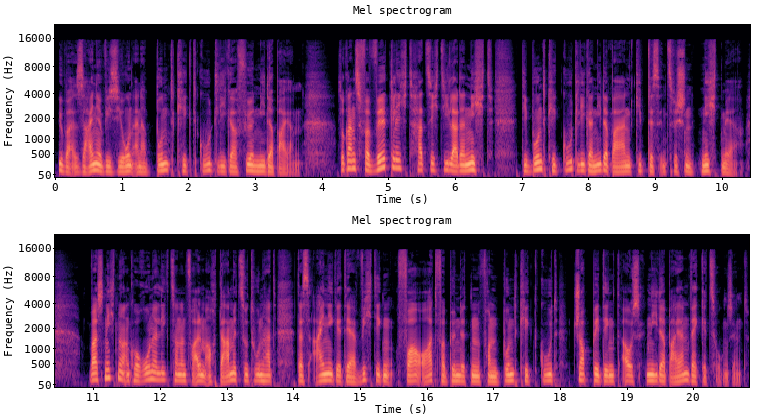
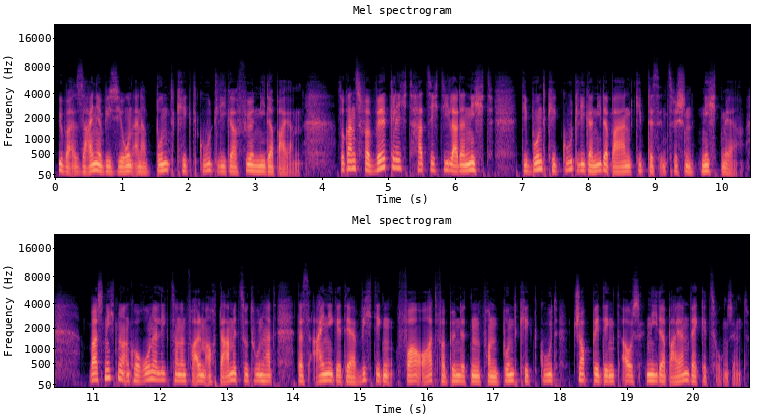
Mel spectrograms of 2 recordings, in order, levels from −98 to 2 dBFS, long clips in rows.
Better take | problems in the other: first | muffled; very; fading above 3 kHz

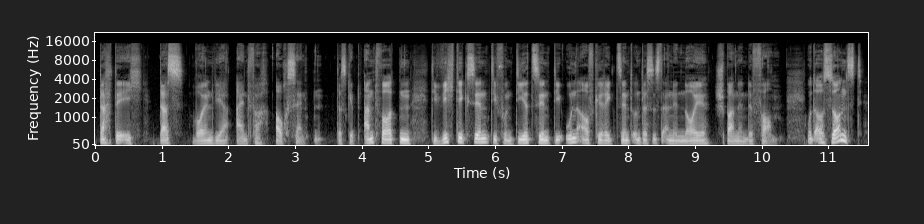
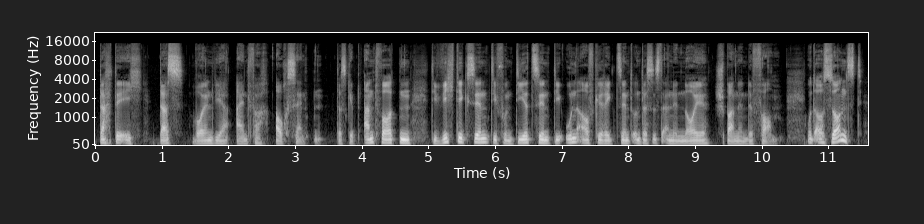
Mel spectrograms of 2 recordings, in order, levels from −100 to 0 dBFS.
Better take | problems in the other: neither | none

